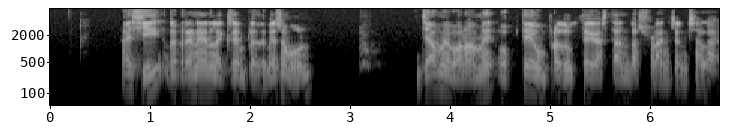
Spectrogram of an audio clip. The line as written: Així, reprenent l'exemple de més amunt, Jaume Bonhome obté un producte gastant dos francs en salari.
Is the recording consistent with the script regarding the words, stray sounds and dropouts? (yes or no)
no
